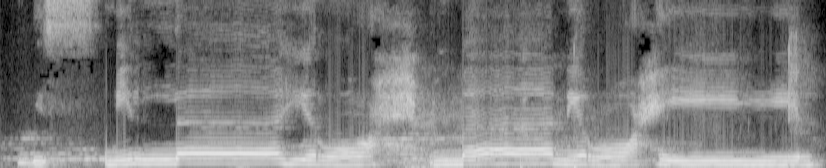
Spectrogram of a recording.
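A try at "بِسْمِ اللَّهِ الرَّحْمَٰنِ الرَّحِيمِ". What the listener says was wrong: La-nya kepanjangan Bunda. Bismillah, la-nya kepanjangan. 2 harokat. Bismillahirrahmani. Ma-nya juga 2 harokat.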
